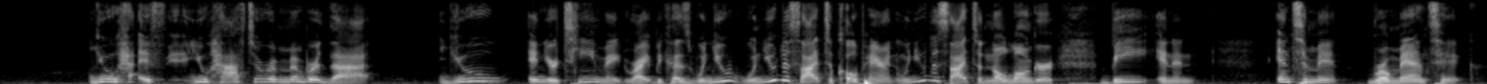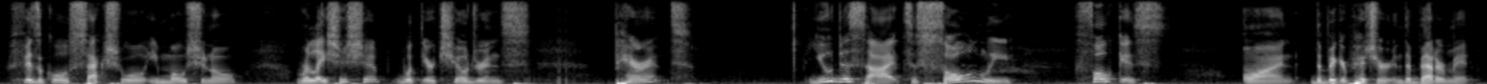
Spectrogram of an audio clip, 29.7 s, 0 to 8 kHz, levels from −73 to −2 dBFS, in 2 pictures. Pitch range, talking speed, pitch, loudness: 185-230 Hz, 105 wpm, 205 Hz, -24 LUFS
